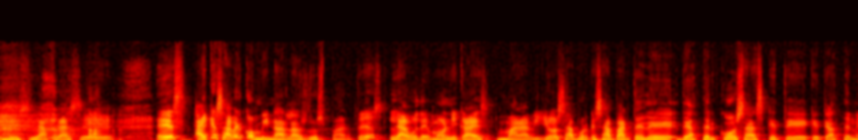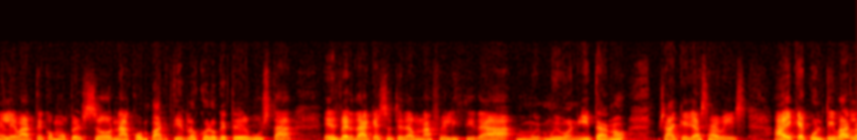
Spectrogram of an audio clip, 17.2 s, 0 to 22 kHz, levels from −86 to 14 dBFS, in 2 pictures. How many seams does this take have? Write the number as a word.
two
